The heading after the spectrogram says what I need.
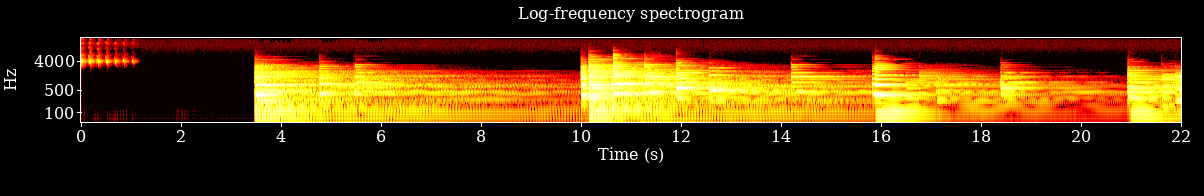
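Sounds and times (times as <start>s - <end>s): slow piano music: 3.5s - 22.0s.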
